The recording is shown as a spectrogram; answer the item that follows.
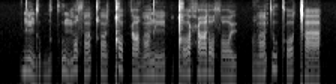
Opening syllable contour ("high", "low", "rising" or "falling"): falling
